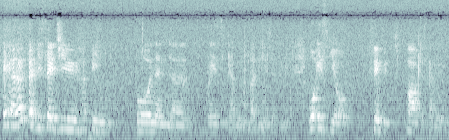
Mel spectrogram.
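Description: A woman's voice: fairly low pitch, moderate pace. A woman on a casting panel asking short questions and giving encouraging acknowledgments, heard from off camera. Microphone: far camera. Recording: echoey room, far camera, hiss.

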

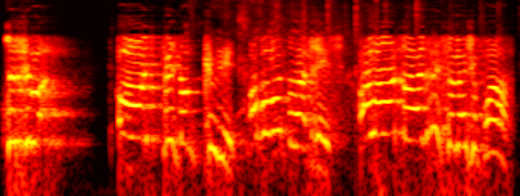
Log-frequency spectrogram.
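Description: A man in a heated argument over the telephone, emphatic and repetitive, quick to anger. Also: extremely high pitch, expressive, pushed and bright. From Corsica, France. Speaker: prank call victim. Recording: dull lo-fi phone line.

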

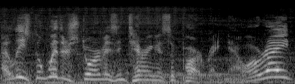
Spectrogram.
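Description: A man's voice: very high voice, sing-song, a little fast, background noise, full character voice. A man playing a cocky, blustery adventurer in a video game, brash and emphatic with a wry edge. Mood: defensive.

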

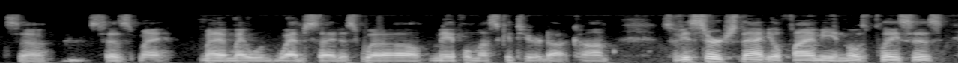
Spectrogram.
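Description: Low-voiced rambling Canadian man on a video call. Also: little pitch movement, normal speed, a little mellow, no echo. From British Columbia, Canada. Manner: rambling, self-correcting, jokey. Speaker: panel guest, photographer. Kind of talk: casual video call chat. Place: living room at home. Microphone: webcam video call.

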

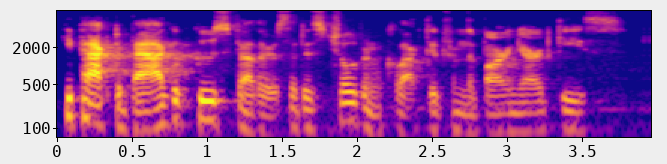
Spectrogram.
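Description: A man in his thirties reads a storybook aloud in measured short phrases with pauses, recorded indoors at arm's length from the mic. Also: deep voice, expressive, sharp tone. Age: 30s. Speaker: picture book reader. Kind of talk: read-aloud storybook narration. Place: small indoor room with classroom wall displays.

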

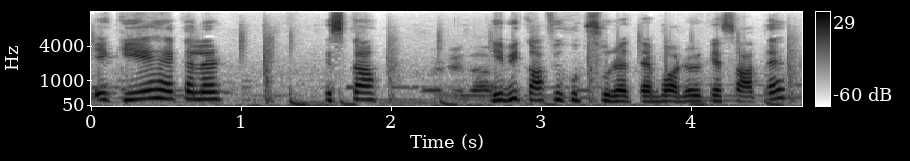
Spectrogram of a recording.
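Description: A woman's voice: on the high side, measured pace, soft background music. A woman in her thirties with a Pakistani Urdu accent, chatting eagerly with a shopkeeper in a crowded fabric shop, on a clip-on mic. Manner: chatty, eager to see every colour. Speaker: vlogger. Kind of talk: shopping vlog chat with shopkeeper. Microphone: clip-on lapel mic.

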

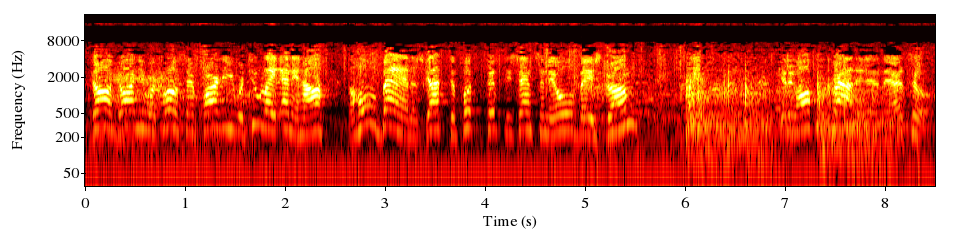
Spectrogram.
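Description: A man's voice: very high voice, brisk, dull audio. A man hosting a 1940s radio music quiz, jovial and teasing as he reads out listeners' questions. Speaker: quiz show host. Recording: noisy old radio broadcast.

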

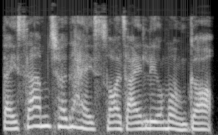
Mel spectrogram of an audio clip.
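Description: A woman's voice: lowish voice, normal speed, darkish tone, dry recording. A woman with a Cantonese accent putting brash, slangy questions as an interviewer. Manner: brash, crude street slang.

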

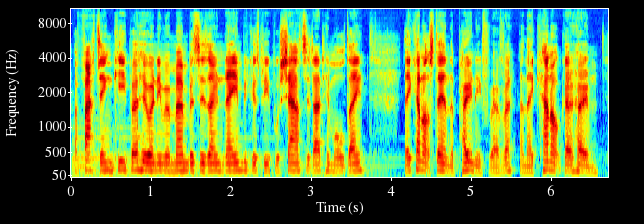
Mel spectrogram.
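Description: A man's voice: a little high, steady tone, fast, pushed and bright, voice pushed up. A man voicing a lean, guarded, sardonic ranger in a fantasy audiobook, speaking in a grave, terse, biting way. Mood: scornful. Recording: music behind the voice.

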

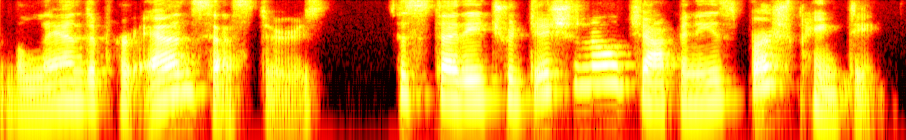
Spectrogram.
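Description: A woman reading a children's picture book aloud as narrator, with expressive, carefully phrased storytelling. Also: mid-range voice.

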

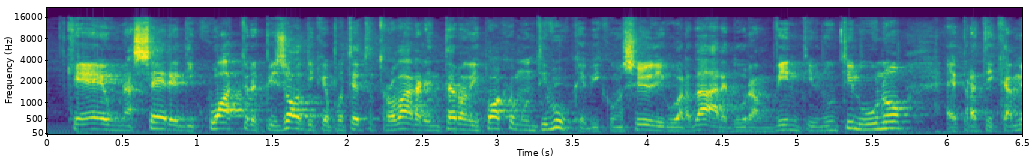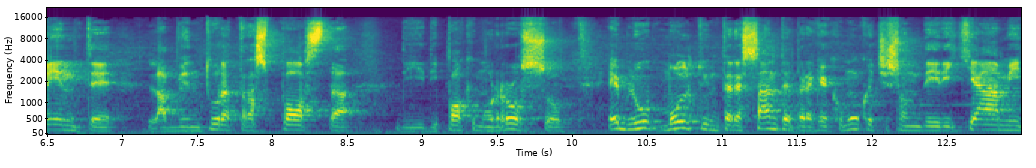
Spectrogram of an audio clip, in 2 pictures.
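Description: Guy in his 30s telling a theory to camera, animated, bit of room echo, soft music under. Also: medium pitch. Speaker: video host and commentator. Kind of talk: enthusiastic explainer monologue to camera. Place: small furnished room at home, indoors.

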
